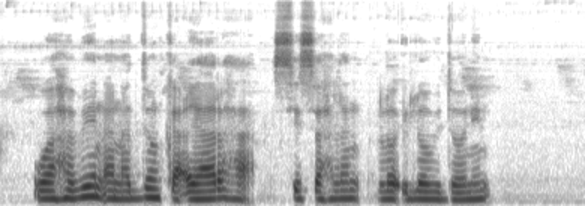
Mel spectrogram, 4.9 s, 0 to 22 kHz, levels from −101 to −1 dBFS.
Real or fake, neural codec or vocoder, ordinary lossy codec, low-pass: real; none; none; none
